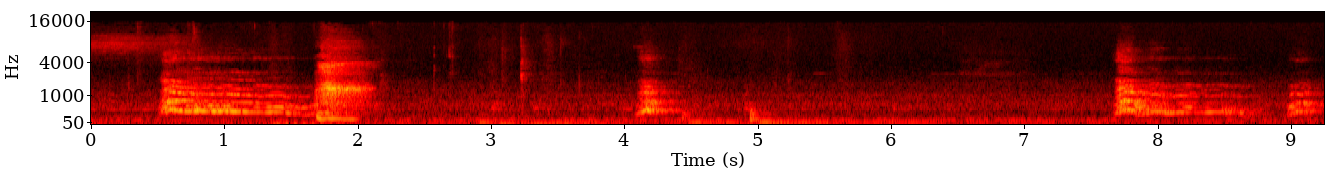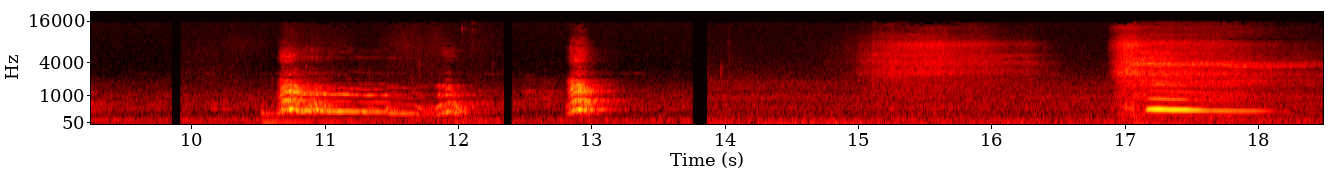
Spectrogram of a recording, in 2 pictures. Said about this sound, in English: I had to stop the recording because I heard the dog barking way too loudly on the headphones, and I was like, oh, that's is it going to definitely sound like that?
